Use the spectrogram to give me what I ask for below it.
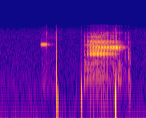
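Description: Telephone keypad tones dialing star six: a short tone, a click, then a longer tone with clicks around it, with no voices.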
